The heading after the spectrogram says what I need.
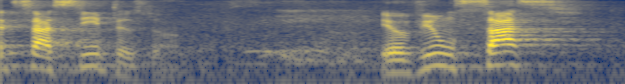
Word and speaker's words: saci: Qual é a sílaba tônica de saci, pessoal?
